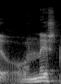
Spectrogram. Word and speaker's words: honest: Option A, ही इज ए ऑनेस्ट मैन। ठीक है, ऑनेस्ट pronunciation क्या हो रहा है?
